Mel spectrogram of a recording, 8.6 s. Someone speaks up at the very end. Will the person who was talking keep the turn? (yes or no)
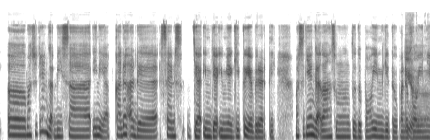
no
